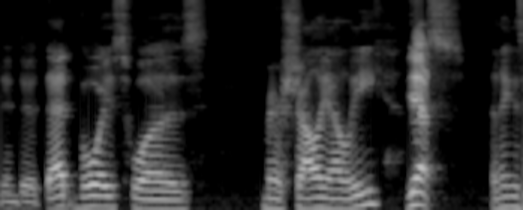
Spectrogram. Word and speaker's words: Mahershala Ali: That voice was Mahershala Ali. Yes. I think is how you pronounce that.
